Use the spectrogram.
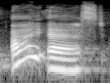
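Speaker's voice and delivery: ordinary talk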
